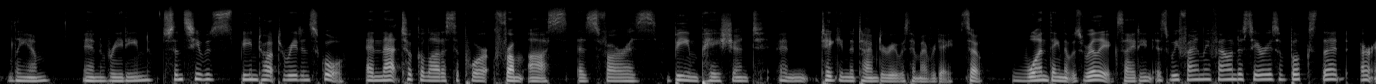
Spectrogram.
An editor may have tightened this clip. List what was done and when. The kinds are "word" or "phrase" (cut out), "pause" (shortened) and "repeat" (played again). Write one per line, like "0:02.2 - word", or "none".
0:01.6 - pause
0:06.6 - pause
0:09.9 - pause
